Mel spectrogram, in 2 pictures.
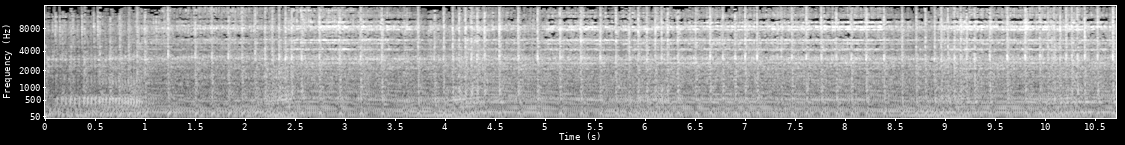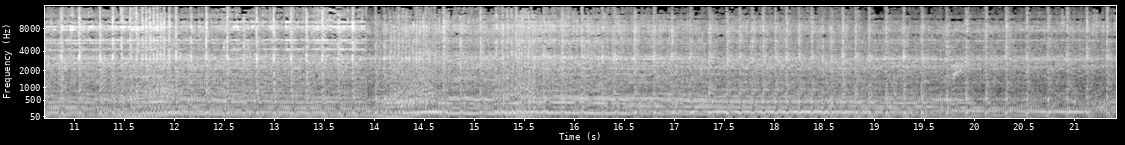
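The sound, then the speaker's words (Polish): A motorcycle is kick-started and its engine runs loudly for the whole stretch, its rough, throbbing note rising and falling as the throttle is revved, with no voices over it. “No i następnie następuje kopnięcie.”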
